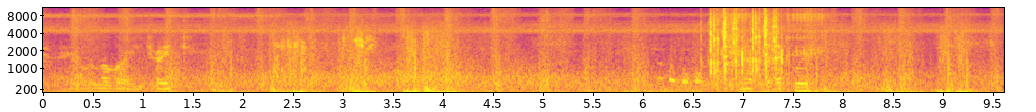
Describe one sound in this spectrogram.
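Footsteps swish and thump through tall grass.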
